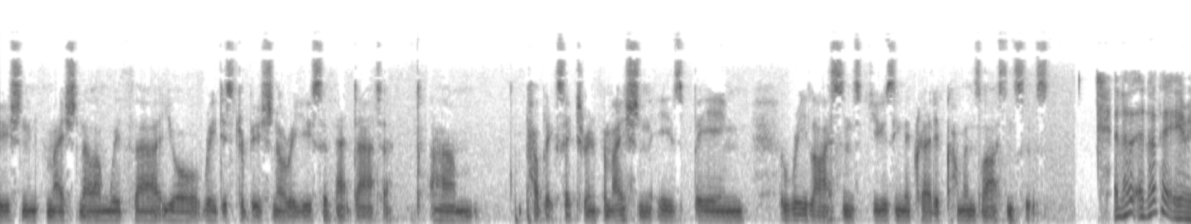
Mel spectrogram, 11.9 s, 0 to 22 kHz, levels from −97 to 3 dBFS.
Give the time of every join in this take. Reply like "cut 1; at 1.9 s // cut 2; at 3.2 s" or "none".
cut 1; at 4.3 s // cut 2; at 7.8 s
